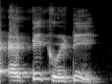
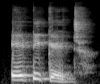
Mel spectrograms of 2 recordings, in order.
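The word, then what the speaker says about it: etiquette: अब देखो ये वर्ड अक्सर देखा गया एटिक्विटी, यहां पे प्रोनाउंसिएशन का ख्याल रखना है।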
